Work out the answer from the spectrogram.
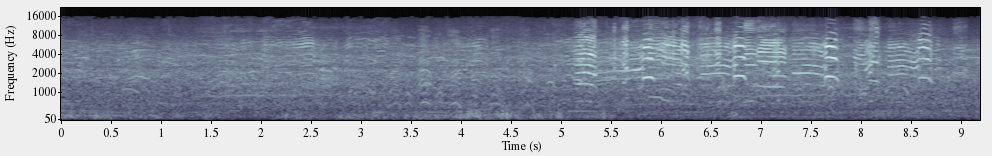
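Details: Black-legged kittiwakes calling over one another at an inland colony on the Baltic Mill, Gateshead, on the Tyne: nasal, wavering cries about once a second, growing louder and denser halfway, over a steady low rumble.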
